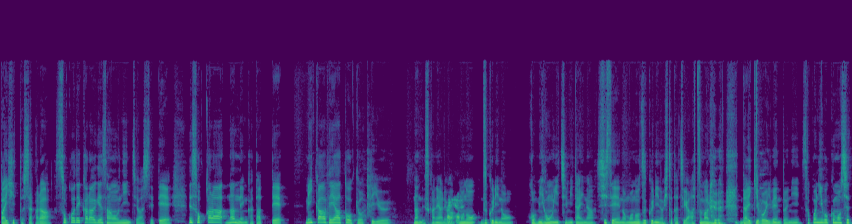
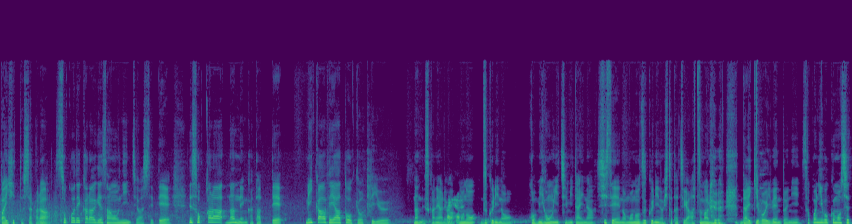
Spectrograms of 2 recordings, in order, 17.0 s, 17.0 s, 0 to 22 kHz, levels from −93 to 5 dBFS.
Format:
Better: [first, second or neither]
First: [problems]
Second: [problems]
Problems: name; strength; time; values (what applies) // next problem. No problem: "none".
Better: first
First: none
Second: rain or running water; faint; throughout; 25 dB below the speech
